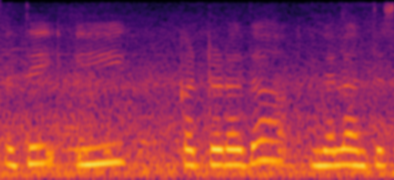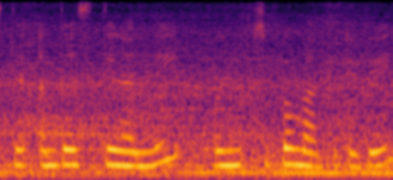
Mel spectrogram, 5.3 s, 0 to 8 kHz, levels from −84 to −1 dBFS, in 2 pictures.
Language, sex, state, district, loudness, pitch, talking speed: Kannada, female, Karnataka, Dakshina Kannada, -14 LUFS, 250 Hz, 115 wpm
